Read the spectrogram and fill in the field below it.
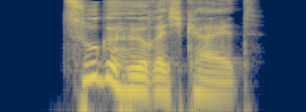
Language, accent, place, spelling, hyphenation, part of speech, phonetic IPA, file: German, Germany, Berlin, Zugehörigkeit, Zu‧ge‧hö‧rig‧keit, noun, [ˈt͡suːɡəhøːʁɪçkaɪ̯t], De-Zugehörigkeit.ogg
- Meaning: belonging, affiliation, membership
